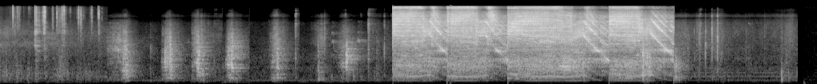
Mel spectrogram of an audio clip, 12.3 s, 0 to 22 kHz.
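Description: Power saw cutting a pressure-treated 2x8 deck board, starting suddenly about six seconds in and running loud for about four seconds before dying away. Before it, a run of separate rhythmic strokes comes about two a second.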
